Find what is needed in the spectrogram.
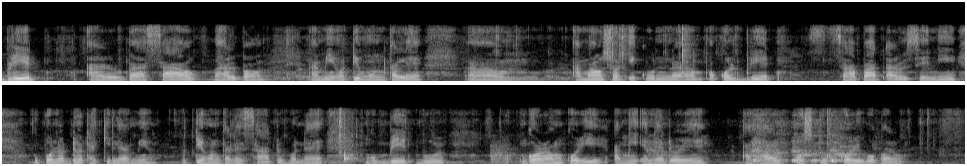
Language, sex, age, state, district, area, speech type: Assamese, female, 18-30, Assam, Dibrugarh, urban, spontaneous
